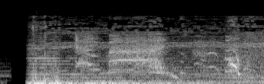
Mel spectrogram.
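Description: A woman's loud, anguished scream in a thriller film, a single long wavering cry breaking out of silence and trailing into sobbing wails, close and intense.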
